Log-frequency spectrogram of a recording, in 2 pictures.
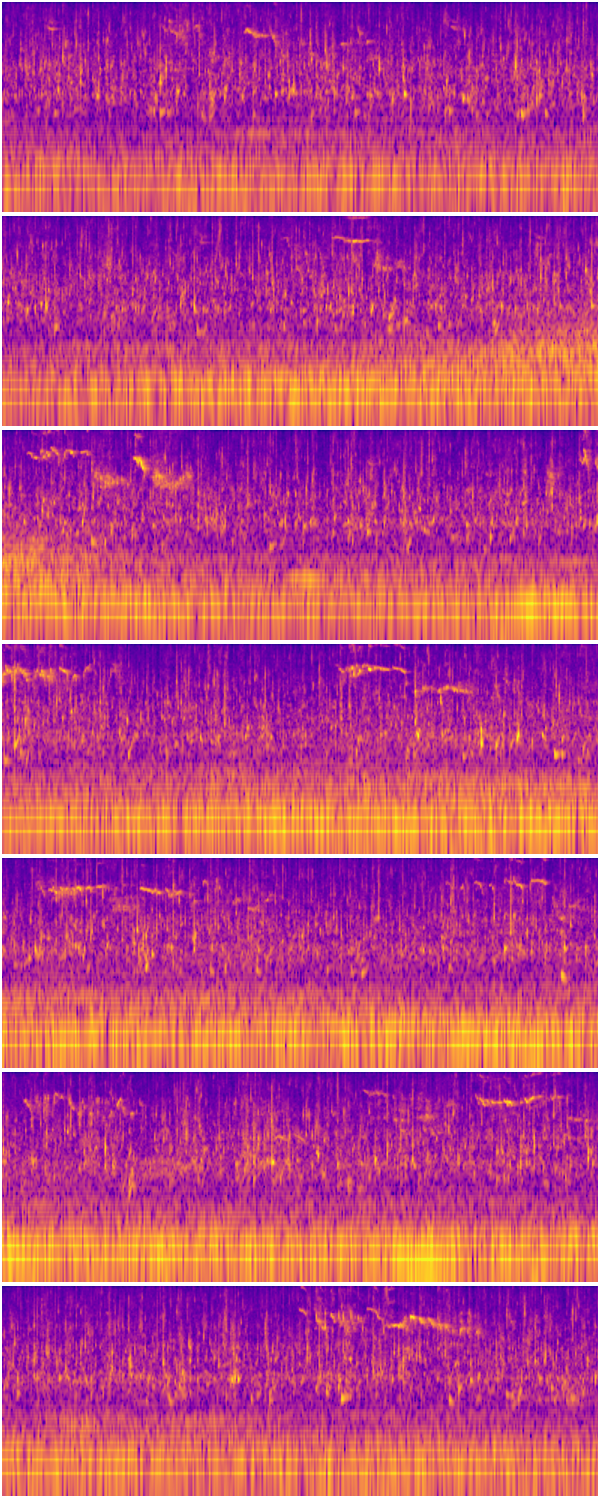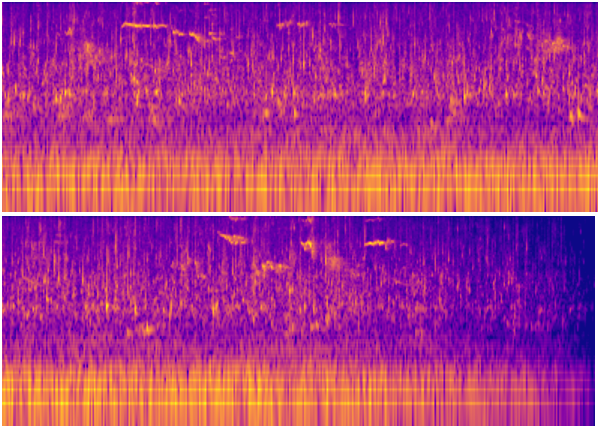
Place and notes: Court-St.-Étienne, Belgique - A river
A small river, called "Le Ry d'Hez".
